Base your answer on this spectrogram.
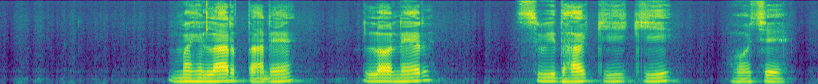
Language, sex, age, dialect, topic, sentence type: Magahi, male, 25-30, Northeastern/Surjapuri, banking, question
